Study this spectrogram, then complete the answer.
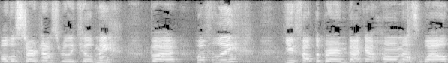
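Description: Over light background noise, a woman uses a raised, projected voice at a moderate pace with fairly even intonation. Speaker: fitness instructor. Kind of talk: workout instruction and outro. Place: garden.

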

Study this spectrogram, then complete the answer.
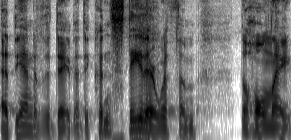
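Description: A man's intonation is lively, and the background around him is quiet. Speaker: comedian. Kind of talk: casual chat. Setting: studio. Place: studio. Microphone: studio mic.

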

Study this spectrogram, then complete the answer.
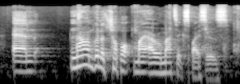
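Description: Someone speaks at a moderate pace over noticeable background noise. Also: man. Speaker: TV cooking show host. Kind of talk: tutorial. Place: kitchen. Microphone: lapel.

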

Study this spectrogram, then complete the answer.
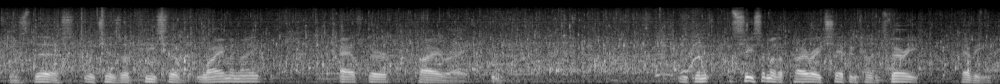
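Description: Speech moves at a moderate pace with long, frequent pauses. The sound is dry with no echo, but the background noise is loud. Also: man. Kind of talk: casual vlog show-and-tell. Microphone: phone near.

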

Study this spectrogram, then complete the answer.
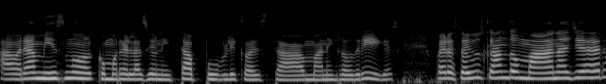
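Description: A woman speaks at a moderate pace in a high voice with fairly even intonation. The sound is dry, with no echo. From Dominican Republic, Valverde province; Dominican Republic. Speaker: típico singer; guest. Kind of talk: interview. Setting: radio studio. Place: studio. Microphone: studio mic.

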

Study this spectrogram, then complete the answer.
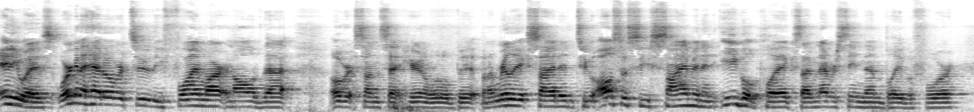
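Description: A man talking very fast with hardly any pauses, in audible room echo. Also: ordinary pitch variation. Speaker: vlogger. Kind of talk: casual vlog chat. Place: home room. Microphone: phone near.

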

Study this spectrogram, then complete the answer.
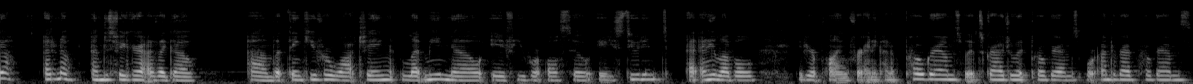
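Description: A woman speaks in a dark, mellow tone that is somewhat breathy. Her intonation stays monotone and flat over a quiet background. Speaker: vlogger. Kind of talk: casual vlog chat. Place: home room. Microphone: phone near.

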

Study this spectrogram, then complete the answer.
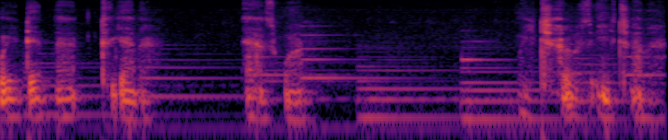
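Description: A man speaks at a very slow pace, leaving long, frequent pauses. Clear music plays in the background. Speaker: actor. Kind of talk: film dialogue excerpt over piano music. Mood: calm, reflective, intimate. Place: home room.

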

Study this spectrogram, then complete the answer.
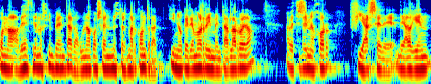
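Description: A somewhat breathy man's voice at a very fast pace. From Spain. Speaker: software developer; conference speaker. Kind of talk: conference talk with live coding demo. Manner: hesitant, many fillers. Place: hall.

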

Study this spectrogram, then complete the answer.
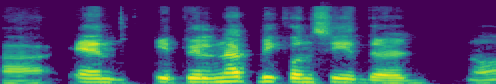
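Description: A man speaks at a fairly slow pace with very wide pitch swings. The background is quiet and the sound is dry, with no echo. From Philippines. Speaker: political analyst. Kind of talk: interview. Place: home room. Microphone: video call.

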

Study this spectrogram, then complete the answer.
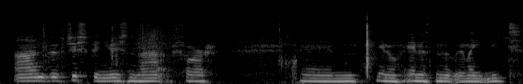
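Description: The speech moves at a moderate pace with noticeable background noise behind it. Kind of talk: casual tutorial vlog. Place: garden. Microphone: phone near.

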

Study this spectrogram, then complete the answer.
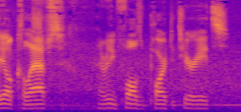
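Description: The man rushes along at a very fast pace while noticeable noise carries on behind him. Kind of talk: casual vlog commentary. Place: open country. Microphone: phone near.

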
